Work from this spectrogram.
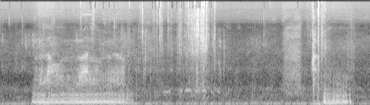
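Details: Domestic cat making strange noises while eating indoors: a low, steady, humming growl for about two seconds, then a brief second murmur, with wet chewing clicks and smacks in between.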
